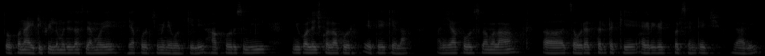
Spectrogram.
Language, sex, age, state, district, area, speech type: Marathi, male, 18-30, Maharashtra, Kolhapur, rural, spontaneous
